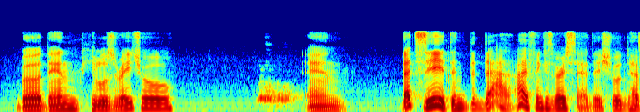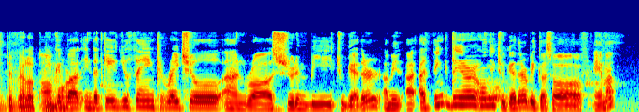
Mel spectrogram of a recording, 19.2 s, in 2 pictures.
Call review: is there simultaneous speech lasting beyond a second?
No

